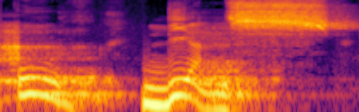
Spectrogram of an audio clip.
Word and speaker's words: audience: Từ này đọc là audience. Từ này có nghĩa là CE, chúng ta giống như bài học hôm trước tôi đã nhắc thì từ này đọc là S, audience, trọng âm rơi vào âm thứ nhất.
